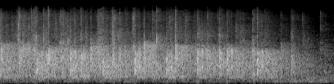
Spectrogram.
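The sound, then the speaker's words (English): An audience applauding at a religious gathering, loud dense clapping that runs steadily throughout and eases slightly at the end. “Give him a hand of applause.”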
